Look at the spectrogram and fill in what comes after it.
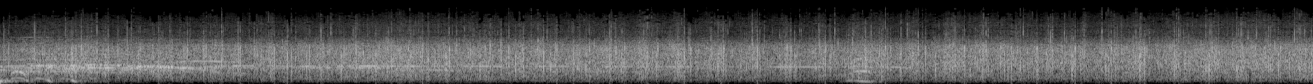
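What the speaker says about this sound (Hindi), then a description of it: "जोरदार तालियां" Loud, sustained applause from an audience at a motivational talk, many hands clapping densely and evenly for the whole stretch, with faint voices beneath.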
